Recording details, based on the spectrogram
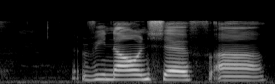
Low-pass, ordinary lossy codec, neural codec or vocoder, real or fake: none; none; none; real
